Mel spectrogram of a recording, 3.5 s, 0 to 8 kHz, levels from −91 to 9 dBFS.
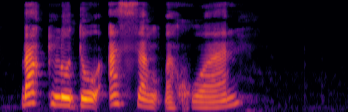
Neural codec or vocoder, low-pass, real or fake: codec, 24 kHz, 3.1 kbps, DualCodec; 7.2 kHz; fake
